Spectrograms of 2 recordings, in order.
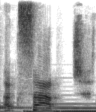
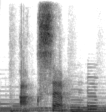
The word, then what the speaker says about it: accept: Accept. Coba kita lihat cara pelafalannya ya. Ini semua pakai e, E e, dan E. Jadi, bukan accept ya. Accept bukan, tetapi accept.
